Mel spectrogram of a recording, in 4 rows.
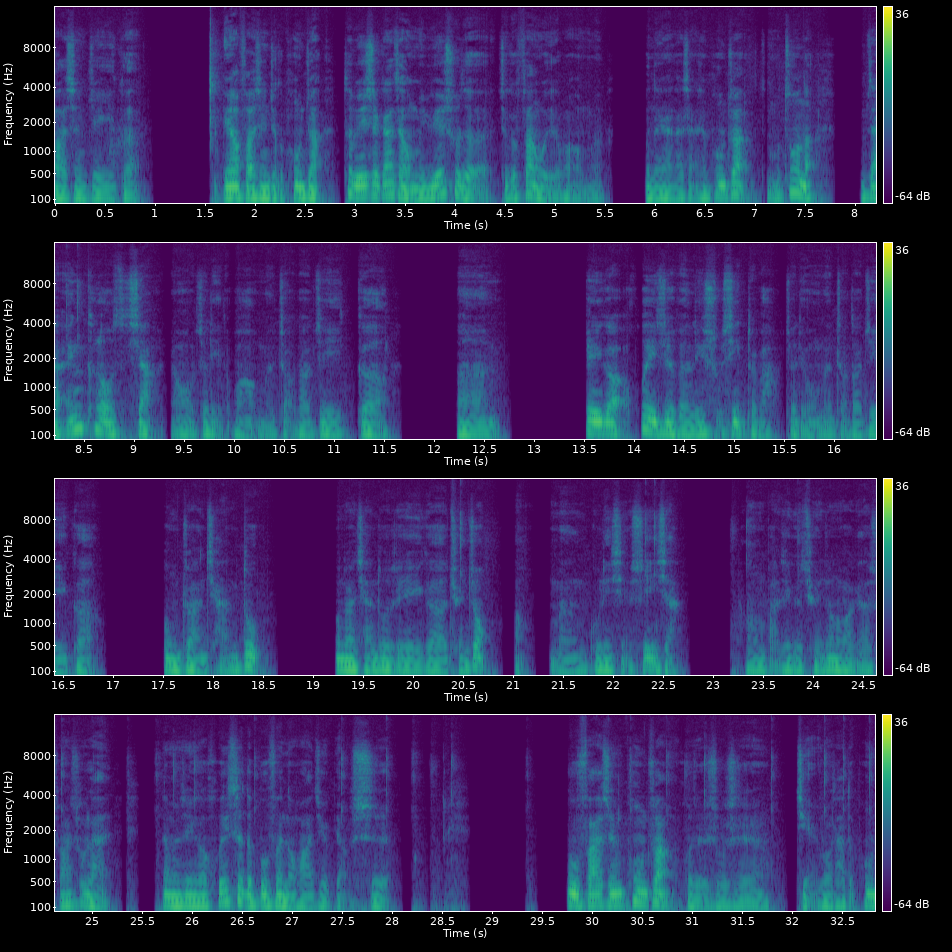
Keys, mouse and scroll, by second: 23.2 alt+middle click, 25.9 alt+middle click, 28.4 alt+middle click, 31.0 alt+middle click.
